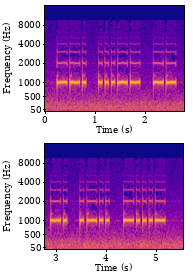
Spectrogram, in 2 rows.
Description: Morse code, heard as a keyed tone, about 19 wpm, spaced as for 16 wpm, 1010 Hz. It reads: G3MNL<BT>
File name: repos / Morsekurs / DJ4UF Morsen26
